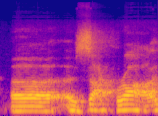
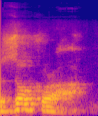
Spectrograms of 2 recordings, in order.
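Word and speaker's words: זָכְרָה: That's how I know to pronounce it zakra instead of zokra.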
